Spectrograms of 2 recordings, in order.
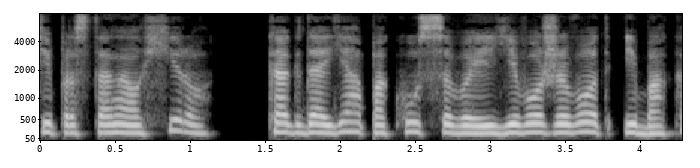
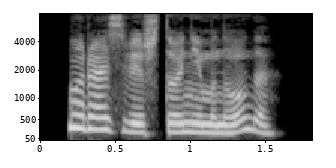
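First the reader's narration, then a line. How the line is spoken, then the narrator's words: Snort. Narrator (Russian): хмыкнула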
